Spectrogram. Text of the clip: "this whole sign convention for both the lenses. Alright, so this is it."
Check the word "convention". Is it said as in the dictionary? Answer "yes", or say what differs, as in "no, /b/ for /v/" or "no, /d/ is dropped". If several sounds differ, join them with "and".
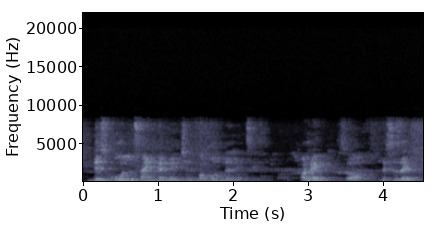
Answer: yes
